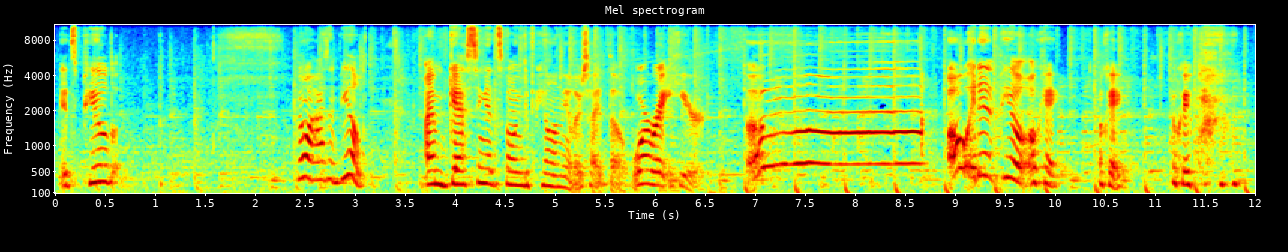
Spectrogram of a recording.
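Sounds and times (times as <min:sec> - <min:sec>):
background music with drum beat: 0:00.7 - 0:12.0
woman's high held vocal: 0:06.9 - 0:08.8.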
